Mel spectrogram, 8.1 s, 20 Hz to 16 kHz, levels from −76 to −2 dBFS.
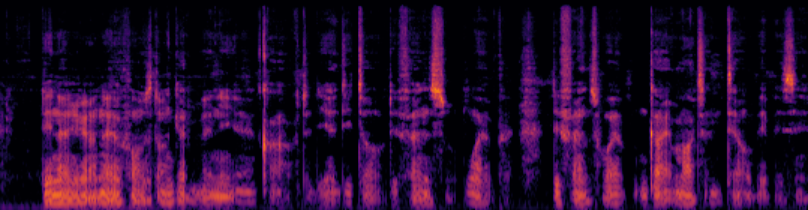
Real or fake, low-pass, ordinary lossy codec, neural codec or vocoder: real; 14.4 kHz; AAC, 64 kbps; none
